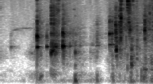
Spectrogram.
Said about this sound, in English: I swear I am about to take a sip of my very first margarita. All right, let's go.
